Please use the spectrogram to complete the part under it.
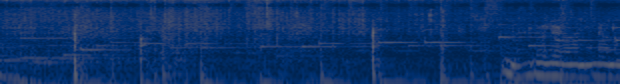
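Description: Chicken curry being stirred in a sizzling pan, with steady frying crackle and scattered sharp clinks of a spoon against the vessel at close range, and a rising tone near the end.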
